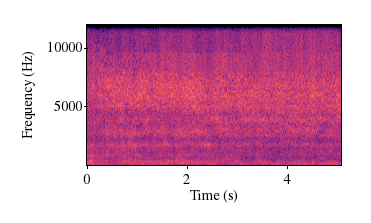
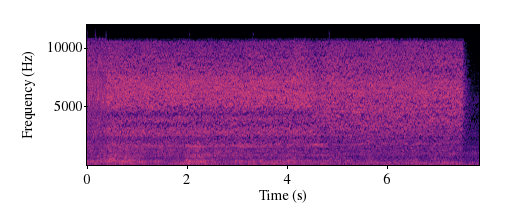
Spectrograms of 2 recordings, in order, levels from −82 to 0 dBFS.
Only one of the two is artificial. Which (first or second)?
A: first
